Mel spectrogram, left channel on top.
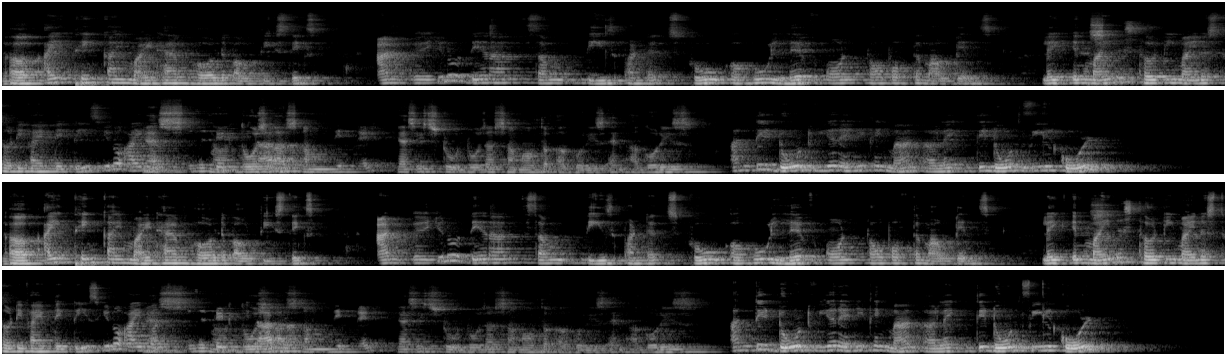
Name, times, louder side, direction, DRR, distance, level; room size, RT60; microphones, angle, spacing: voice 1, 0.0-3.0 3.7-9.7 10.4-15.2 15.8-16.0 19.5-23.2, right 2 dB, 80° right, 5 dB, 0.8 m, -25 dB
voice 2, 13.6-15.6 16.2-19.1, left 2 dB, 40° left, 6 dB, 0.7 m, -33 dB
8.1 x 5.2 x 4.0 m, 1.0 s
head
